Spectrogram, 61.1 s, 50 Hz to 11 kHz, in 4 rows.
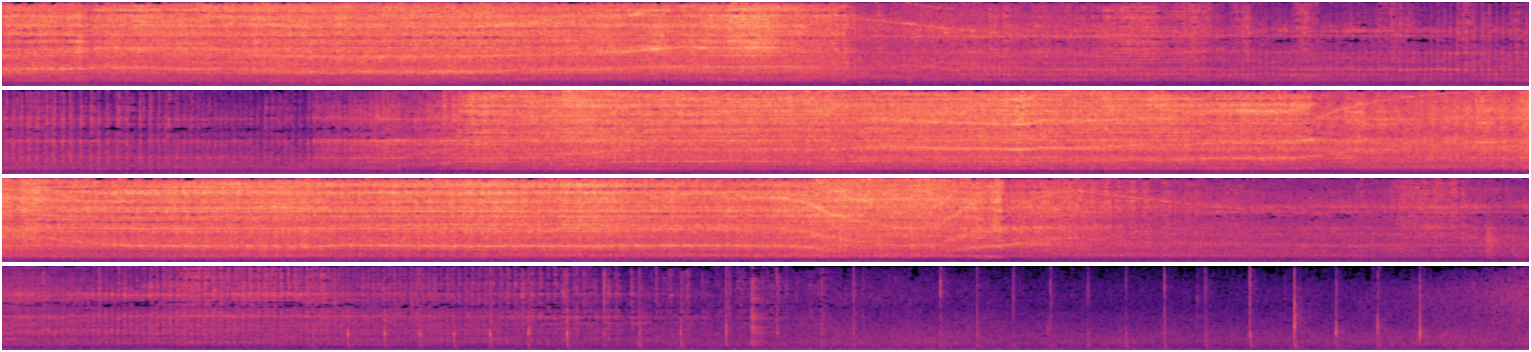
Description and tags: Sound of hand circular saw. Workers do construction work. They try make door where previously was a window.
Recorded 2012-09-29 05:15 pm.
